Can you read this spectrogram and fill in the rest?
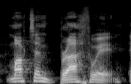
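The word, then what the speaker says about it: Martin Braithwaite: Martin Brathwaite. Explain to me, that's how you say his name, right? – Yes, it is. Yeah, he has told it himself.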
